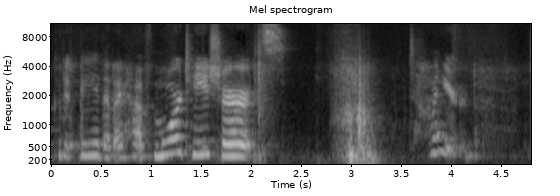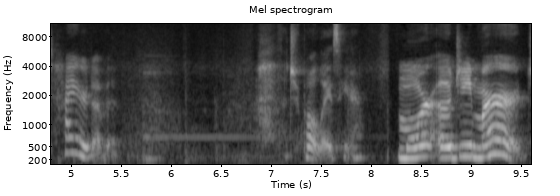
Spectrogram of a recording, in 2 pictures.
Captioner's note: doorbell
